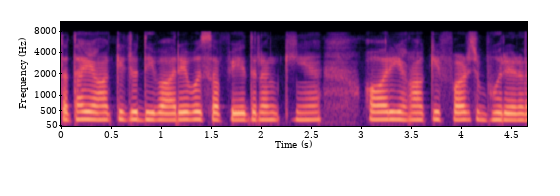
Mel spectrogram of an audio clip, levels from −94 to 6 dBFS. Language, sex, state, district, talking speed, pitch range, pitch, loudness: Hindi, female, Bihar, Kishanganj, 220 wpm, 220-230 Hz, 220 Hz, -15 LUFS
